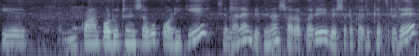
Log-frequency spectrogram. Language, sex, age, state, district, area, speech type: Odia, female, 45-60, Odisha, Puri, urban, spontaneous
